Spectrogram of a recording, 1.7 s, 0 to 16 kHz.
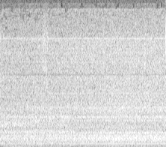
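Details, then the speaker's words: Pioneer A-P510 amplifier in standby after shorting out the main power relay: soft, steady fan whoosh runs continuously though it should only run when hot. "because the fans running all the time um I would have thought the fans only run when these get hot"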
